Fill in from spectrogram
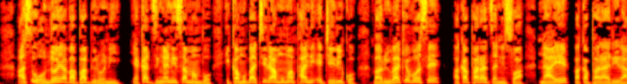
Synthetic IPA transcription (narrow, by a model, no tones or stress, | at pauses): asiɦo̞ndo̞jaʋabʱabʱiɾo̞nijakad͡ziŋɡanisamambo̞ | ikamuɓatiɾamumapʰaniʔe̞d͡ʒe̞ɾiːko̞ʋarwiʋake̞ʋo̞se̞ | ʋakapaɾad͡zaniswa | naje̞ʋakapaɾariːɾa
